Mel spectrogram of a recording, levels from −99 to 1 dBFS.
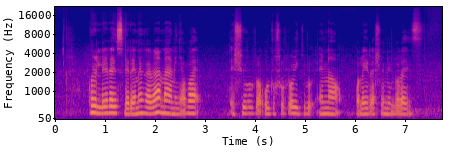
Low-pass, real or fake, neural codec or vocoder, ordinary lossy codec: none; fake; codec, 44.1 kHz, 7.8 kbps, Pupu-Codec; none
